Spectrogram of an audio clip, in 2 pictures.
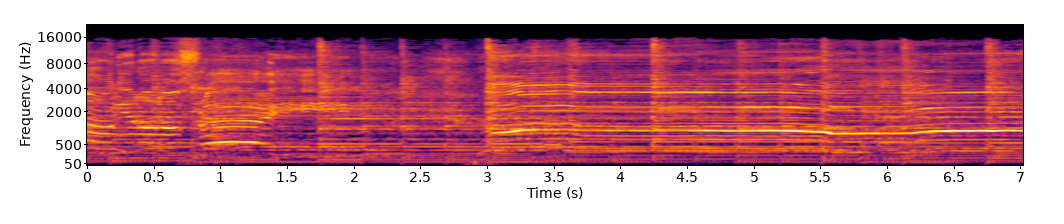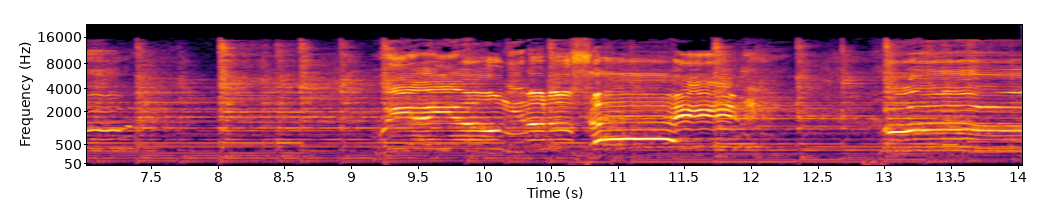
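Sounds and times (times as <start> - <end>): acoustic guitar: 0.0 - 14.0
person singing long wordless note: 2.8 - 7.4, 9.4 - 14.0.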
